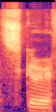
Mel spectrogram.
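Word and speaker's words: skyr: didn't stop running and he said he had scurrier for breakfast every day like s k y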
